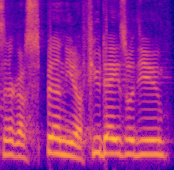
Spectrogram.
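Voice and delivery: normal talking voice

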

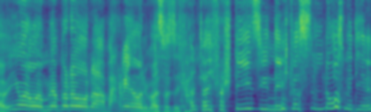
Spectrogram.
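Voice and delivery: high, frantic, near-hysterical plea; desperate pleading. Retold or imitated. Stuck at the toll barrier, pleading high and frantic. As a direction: beg for help in full panic.

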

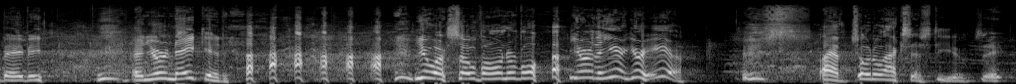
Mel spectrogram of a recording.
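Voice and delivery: gleeful mock menace. Preacher teasing his congregation, laughing mock menace. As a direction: cackle teasingly like a grinning predator toying with prey. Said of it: "I feel real happy and I feel smiley".

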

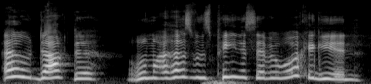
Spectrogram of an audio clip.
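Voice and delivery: high falsetto woman's voice; girl voice. Acted. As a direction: plead as the wife, high pitched. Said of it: "Do your girl, girl voice".

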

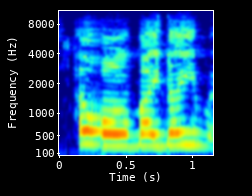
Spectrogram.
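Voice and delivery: half-hearted mock Irish, abandoned quickly; bad Irish accent. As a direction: try an Irish accent badly. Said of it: "I cannot do an Irish accent".

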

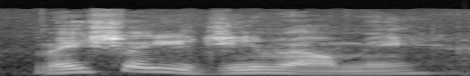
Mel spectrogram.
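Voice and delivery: ordinary talk, nothing marked

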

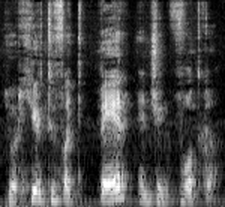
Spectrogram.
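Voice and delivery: Russian accent. Shown as a demonstration. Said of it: "that was a bad Russian".

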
